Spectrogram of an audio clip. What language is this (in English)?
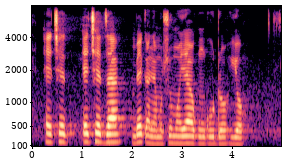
Venda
